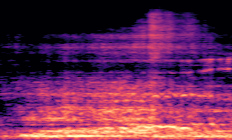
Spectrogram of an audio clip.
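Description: Dramatic trailer soundtrack: a low, steady music drone builds to a rising whoosh near the end.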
